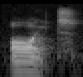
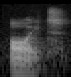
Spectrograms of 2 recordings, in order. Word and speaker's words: áit: But if you put a fada over the A, it becomes oit, which means a place. So without the fada it's at, and with the fada it's oit.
